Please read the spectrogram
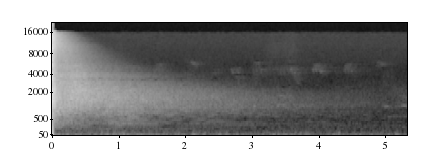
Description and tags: clap at saltdean tunnel 7
Clapping in echoey spots to map the reverb. This means you can use it make your own convolution reverbs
